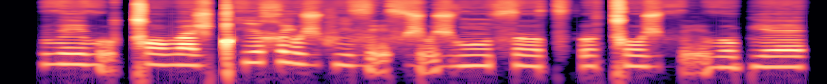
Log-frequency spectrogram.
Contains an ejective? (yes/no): yes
